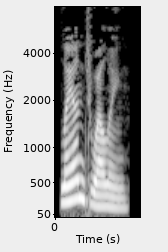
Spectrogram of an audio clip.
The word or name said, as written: land-dwelling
